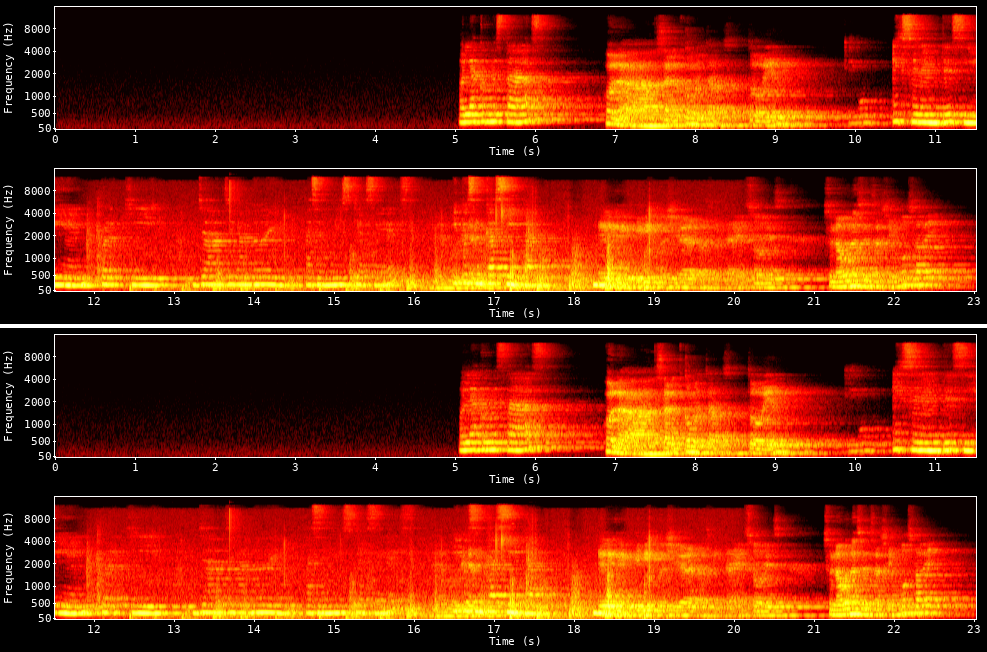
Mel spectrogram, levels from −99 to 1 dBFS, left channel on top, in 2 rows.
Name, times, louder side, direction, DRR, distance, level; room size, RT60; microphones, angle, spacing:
voice 1, 5.0-6.0 9.9-12.9 13.2-15.8 16.5-17.6 18.2-18.5, equal, 35° left, -6 dB, 1.6 m, -20 dB
voice 2, 6.9-9.2 16.2-16.8 18.3-20.6 21.1-22.5, right 2 dB, 35° right, -7 dB, 2.0 m, -23 dB
sound 1, 11.9-20.1, right 1 dB, 10° right, 0.6 m, -28 dB
13.5 x 5.1 x 8.6 m, 2.4 s
head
